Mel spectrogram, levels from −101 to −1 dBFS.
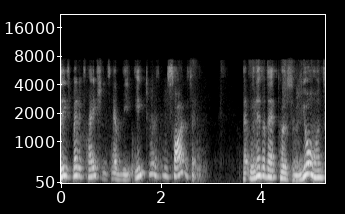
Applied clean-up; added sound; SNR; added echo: neural mask model DeepFilterNet 3.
